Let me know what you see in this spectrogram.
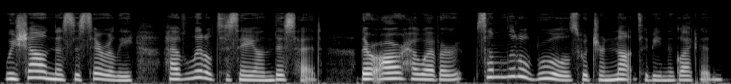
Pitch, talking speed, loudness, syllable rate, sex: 240 Hz, 180 wpm, -19 LUFS, 5.6 syllables/s, female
